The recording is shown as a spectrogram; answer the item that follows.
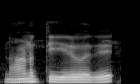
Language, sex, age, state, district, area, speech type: Tamil, male, 18-30, Tamil Nadu, Nagapattinam, rural, spontaneous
